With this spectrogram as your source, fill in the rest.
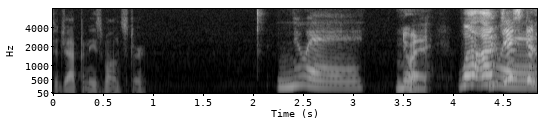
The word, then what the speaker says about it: Nue: It's pronounced Nue. It's a Japanese monster. Nue.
